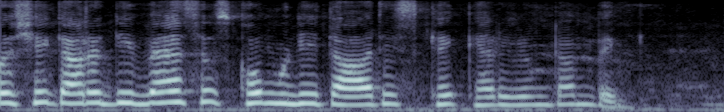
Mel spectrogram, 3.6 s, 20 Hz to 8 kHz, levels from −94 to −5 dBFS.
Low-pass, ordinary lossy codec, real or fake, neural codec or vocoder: none; none; fake; codec, 16 kHz, 8 kbps, FreqCodec, smaller model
